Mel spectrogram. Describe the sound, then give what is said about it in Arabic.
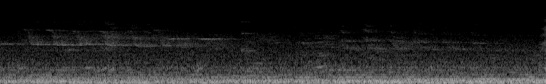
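A surveillance drone buzzes very close overhead, its terribly loud, steady low drone humming without a break for the whole stretch, with faint thin whining tones riding above it. “صوت الزنايات رهيب قريب جدا جدا جدا يحس انه مش بشوف حركتي بشوف افكاري واكتر من طيارة في المربع مش عارفة بس مش قادرة اميز في كثير صوت”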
